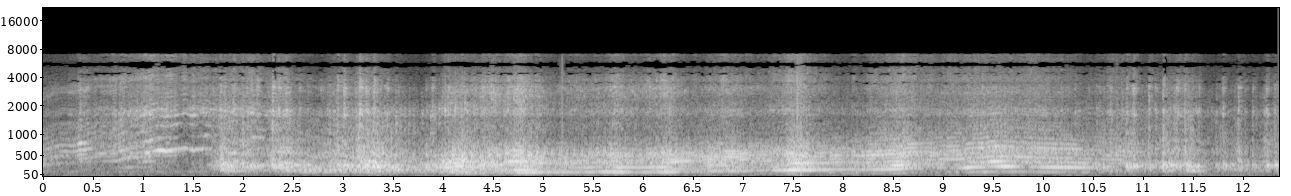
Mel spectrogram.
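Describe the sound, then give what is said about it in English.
The engines of a repaired airplane start up and rev as it prepares to take off for Mandalay, building into a loud, steady droning roar with rising and falling pitch that fills the whole recording. “Turn the motors over, pilot.”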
